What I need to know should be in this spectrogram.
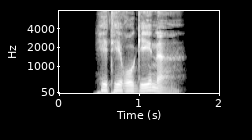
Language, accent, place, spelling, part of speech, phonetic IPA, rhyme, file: German, Germany, Berlin, heterogener, adjective, [heteʁoˈɡeːnɐ], -eːnɐ, De-heterogener.ogg
- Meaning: inflection of heterogen: 1. strong/mixed nominative masculine singular 2. strong genitive/dative feminine singular 3. strong genitive plural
